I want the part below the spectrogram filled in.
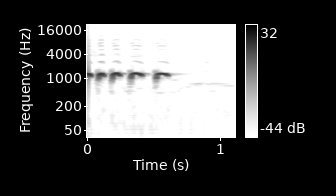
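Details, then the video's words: Local zebra dove in breeding condition giving a quick run of four loud, even coo notes with a slight upward slur, about five per second, then falling silent. "PERKUTUT LOKAL GACOR || bekur birahi"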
